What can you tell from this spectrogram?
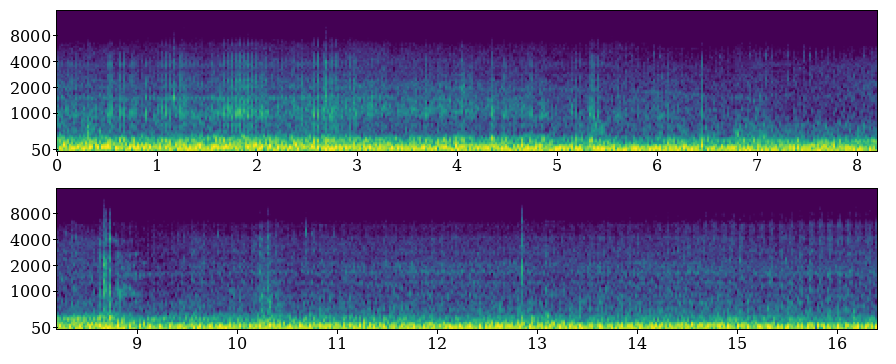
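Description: Motorcycle engine running steadily at road speed, heard from on the bike, under heavy wind noise on the microphone. There is a short whoosh about nine seconds in, after which the level drops a little.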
